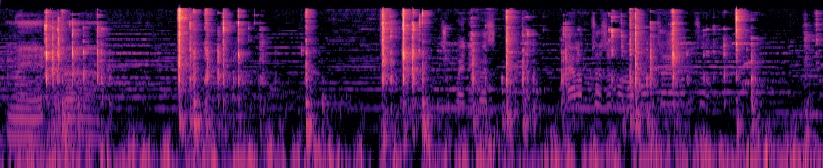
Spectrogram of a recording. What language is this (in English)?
Indonesian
